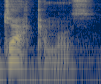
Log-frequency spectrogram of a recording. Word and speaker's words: Giacomo: but you were calling it Giacomo's, right? And I was going, no, it's pronounced Giacomo. No, but it's got a GIA, Giacomo's. And I was like, no, it's Giacomo. That's how you say that.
